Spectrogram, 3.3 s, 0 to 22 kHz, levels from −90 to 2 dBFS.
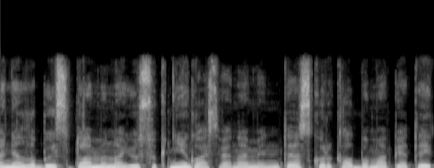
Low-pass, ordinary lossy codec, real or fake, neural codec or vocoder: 14.4 kHz; AAC, 96 kbps; real; none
